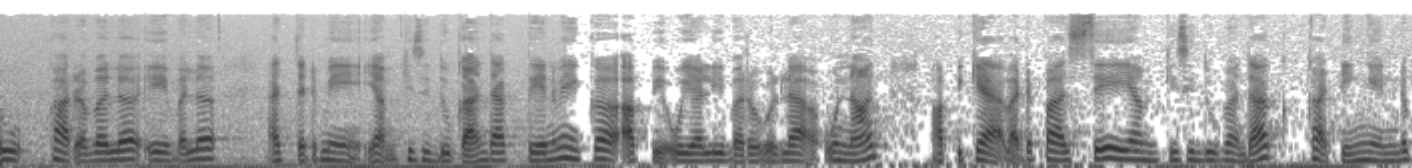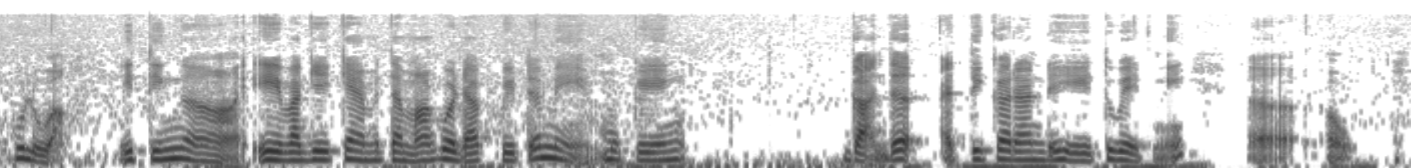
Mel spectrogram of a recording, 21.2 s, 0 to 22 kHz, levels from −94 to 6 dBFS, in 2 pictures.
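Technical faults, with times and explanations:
4.24–21.2 s: overdone noise removal. Over-strong reduction switches off bands near the room noise, leaving twinkling near-silence between phrases and taking quiet parts of the voice with them.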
